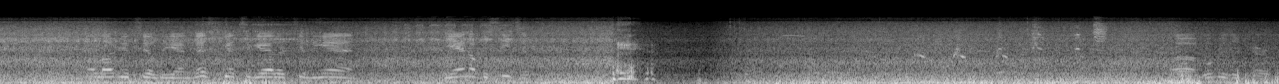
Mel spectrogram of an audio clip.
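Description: Seabirds whistle and call in short, rising and falling notes nearby.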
